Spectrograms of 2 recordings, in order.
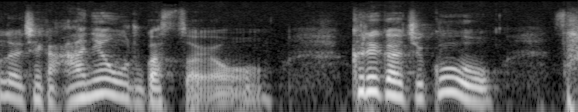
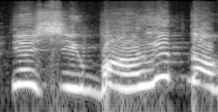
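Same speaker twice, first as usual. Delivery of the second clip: slow, loud, higher "ah crap, I'm done"; loud dismayed curse; 7 semitones higher, 10 dB louder than usual. Retold or imitated. Realizing the unni already uses Amway, a slow loud curse. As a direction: drag out the dismay loudly. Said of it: "막 이런 생각인 거예요".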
